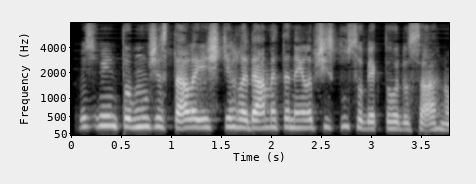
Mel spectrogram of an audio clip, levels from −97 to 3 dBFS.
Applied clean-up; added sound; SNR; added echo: neural mask model DeepFilterNet 3.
